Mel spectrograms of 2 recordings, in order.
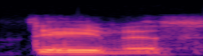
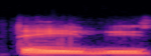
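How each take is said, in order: First: The name ends with a short 'iss' sound. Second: The name ends with a long 'eez' sound. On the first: This is how it is said in England. "They're calling him Davis" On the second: This is how it is said in the States. "we're going to pronounce it as Davies"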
